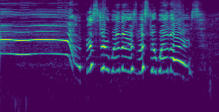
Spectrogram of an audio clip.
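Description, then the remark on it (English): A man lets out a shrill, sustained scream of fright for about a second, then it drops into a burst of frantic, choppy yelling, loud. “…, who had been a real chicken at first, was stepping up to the plate. Well, screaming at the plate.”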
